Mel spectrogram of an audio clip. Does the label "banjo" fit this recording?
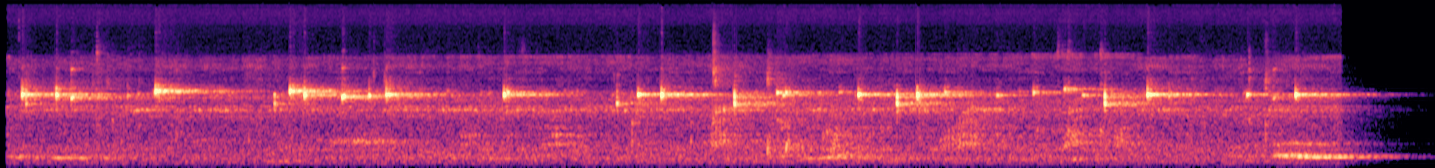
No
